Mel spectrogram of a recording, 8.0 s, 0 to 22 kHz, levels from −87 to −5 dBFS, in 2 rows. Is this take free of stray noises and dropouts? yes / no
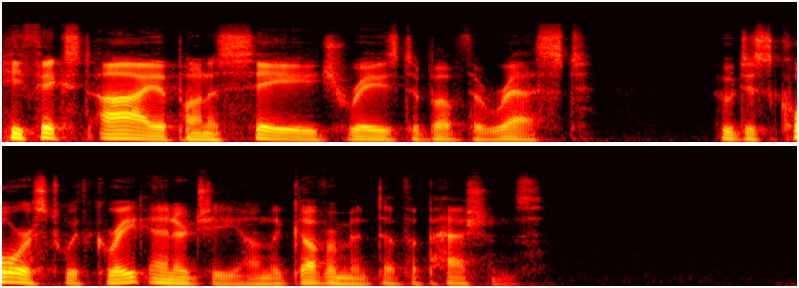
yes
